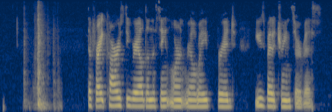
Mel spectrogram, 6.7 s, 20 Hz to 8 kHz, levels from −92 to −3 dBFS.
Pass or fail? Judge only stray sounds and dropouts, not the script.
fail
